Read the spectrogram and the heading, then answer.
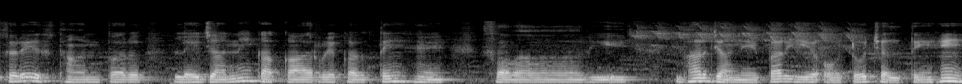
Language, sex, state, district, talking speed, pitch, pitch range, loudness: Hindi, male, Uttar Pradesh, Budaun, 125 wpm, 110 Hz, 110-125 Hz, -17 LUFS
